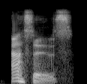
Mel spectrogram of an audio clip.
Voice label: "asses", British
